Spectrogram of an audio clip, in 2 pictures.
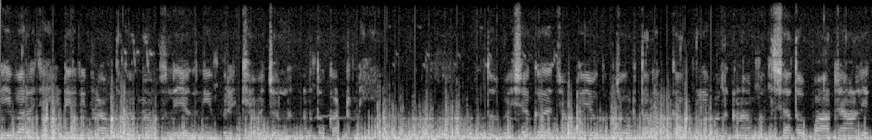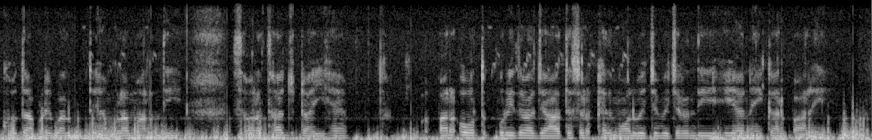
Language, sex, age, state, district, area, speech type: Punjabi, male, 18-30, Punjab, Patiala, urban, spontaneous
